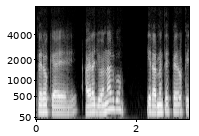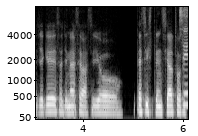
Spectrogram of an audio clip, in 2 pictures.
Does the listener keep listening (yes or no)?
no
